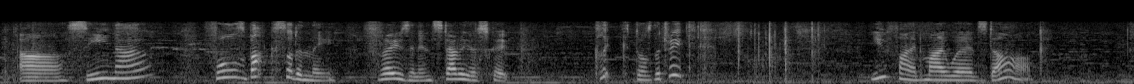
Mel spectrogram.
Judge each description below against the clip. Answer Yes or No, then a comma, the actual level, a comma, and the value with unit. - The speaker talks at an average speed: No, slow, 95 wpm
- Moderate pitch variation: No, wide, 6.8 semitones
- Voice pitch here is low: No, high, 225 Hz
